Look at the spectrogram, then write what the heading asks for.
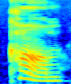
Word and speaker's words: calm: talk about is calm calm listen up there is a silent letter in this word calm which one is it l yes it is the letter L so now instead of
